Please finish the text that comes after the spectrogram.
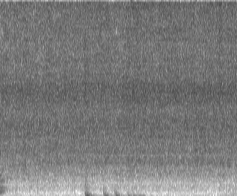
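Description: Fish fries in a pan for a South Indian-style fish curry, giving a steady, close sizzling hiss, broken by a few dull knocks of a utensil against the pan.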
